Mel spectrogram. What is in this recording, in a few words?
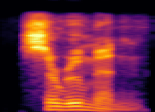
"cerumen", American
